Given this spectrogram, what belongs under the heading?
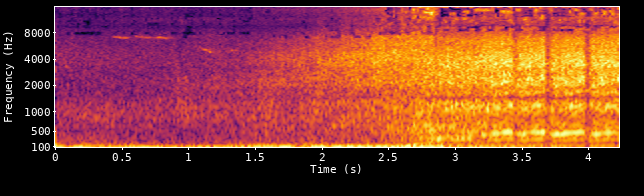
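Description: A Ford Mustang in Forza Horizon 4 on a test circuit, its engine droning low and steady, then revving hard and climbing through gears with rising pitch, loud and close throughout.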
